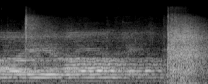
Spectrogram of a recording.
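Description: A male latmiya reciter chanting one long held note into a microphone, with a short burst of noise near the end.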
